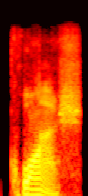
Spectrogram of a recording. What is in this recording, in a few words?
"quash", American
